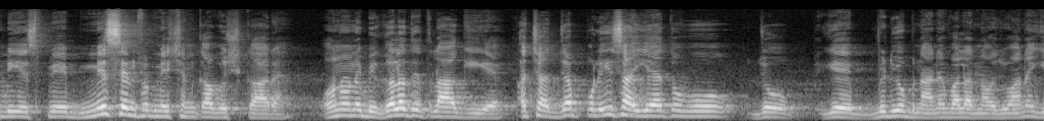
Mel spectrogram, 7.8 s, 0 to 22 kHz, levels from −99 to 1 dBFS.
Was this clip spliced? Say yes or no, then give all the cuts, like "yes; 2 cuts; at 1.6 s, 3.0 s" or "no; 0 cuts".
yes; 1 cut; at 3.8 s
